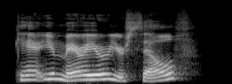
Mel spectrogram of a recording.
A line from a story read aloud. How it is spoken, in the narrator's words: inquired His Majesty, laughing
